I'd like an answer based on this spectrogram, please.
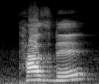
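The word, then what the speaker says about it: Thursday: কি থাকবে সাইলেন্ট থাকবে আমি পূর্বে বলেছি আর এর পরে যদি কনসোনেন্ট থাকে তাহলে আরটা সাইলেন্ট থাকবে তাহলে এটা কি হবে থার্সডেই আরটা সাইলেন্ট থাকবে বাদ তাহলে টি এইচ ইউ এস থাস ডি এ ওয়াই ডেই তাহলে তাহলে থার্সডে থার্সডেই এবং লাস্ট অফ অল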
